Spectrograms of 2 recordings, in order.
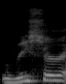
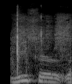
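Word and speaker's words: Risur: It's Reser, and Reser rhymes with Fleecer, and Rasuri rhymes with Missouri.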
